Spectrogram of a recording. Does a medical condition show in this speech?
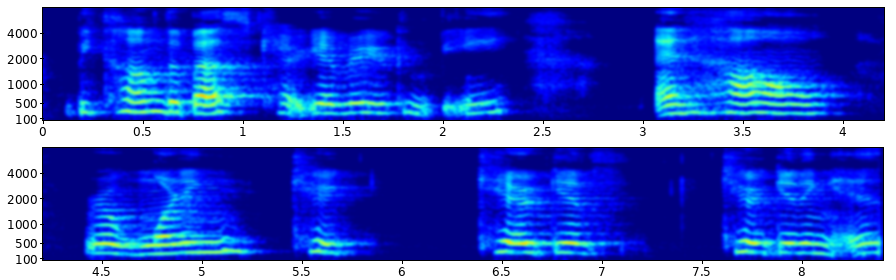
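Yes: cerebral palsy.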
